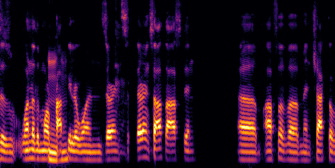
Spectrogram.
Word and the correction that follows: Menchaca: Road. – Manchac. And so, you know, say it right. – Manchac. – Manchac.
